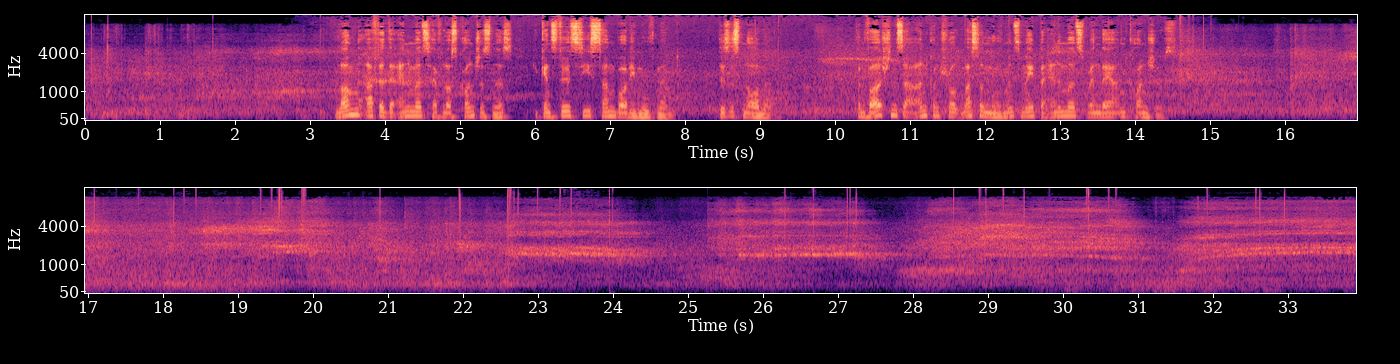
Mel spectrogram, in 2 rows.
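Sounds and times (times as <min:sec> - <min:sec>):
pigs screaming: 0:02.3 - 0:14.8, 0:18.1 - 0:20.6, 0:22.0 - 0:33.9
machinery noise: 0:02.9 - 0:14.7.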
